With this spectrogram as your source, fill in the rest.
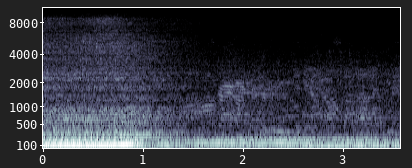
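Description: A second tractor engine rumbles farther off.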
